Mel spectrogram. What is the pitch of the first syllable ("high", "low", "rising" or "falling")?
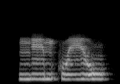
high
